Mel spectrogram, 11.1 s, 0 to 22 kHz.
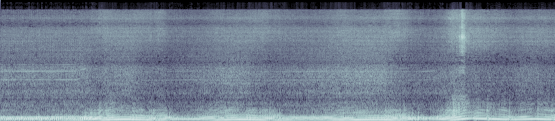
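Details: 1998 Toyota Celica GT ST202 after exhaust leak clamp repair: revs rise and fall smoothly with a clean deep exhaust note, no puffing or ticking at the joint; exhaust sealed.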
